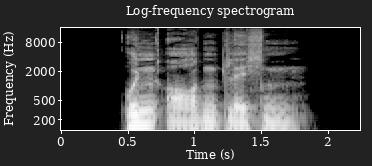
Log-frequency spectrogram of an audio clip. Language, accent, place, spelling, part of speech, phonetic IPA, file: German, Germany, Berlin, unordentlichen, adjective, [ˈʊnʔɔʁdn̩tlɪçn̩], De-unordentlichen.ogg
- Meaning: inflection of unordentlich: 1. strong genitive masculine/neuter singular 2. weak/mixed genitive/dative all-gender singular 3. strong/weak/mixed accusative masculine singular 4. strong dative plural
